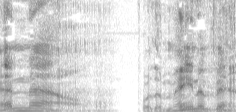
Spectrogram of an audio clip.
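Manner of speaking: radio announcer voice. Joking before reintroducing a speaker: radio announcer voice. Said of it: "Now I'm gonna use my radio announcer voice".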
